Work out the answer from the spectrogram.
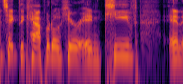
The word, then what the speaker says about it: Kyiv: the capital here in Kyiv. And it's not Kiev, it's Kyiv. A lot of people have been saying Kiev, and it's not Kiev, it's Kyiv. That's how they say it there.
